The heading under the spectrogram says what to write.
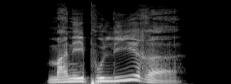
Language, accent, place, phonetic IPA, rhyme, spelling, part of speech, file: German, Germany, Berlin, [manipuˈliːʁə], -iːʁə, manipuliere, verb, De-manipuliere.ogg
- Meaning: inflection of manipulieren: 1. first-person singular present 2. first/third-person singular subjunctive I 3. singular imperative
